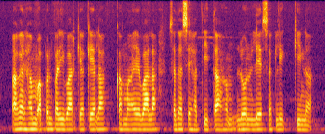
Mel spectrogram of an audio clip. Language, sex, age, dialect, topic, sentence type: Magahi, male, 18-24, Western, banking, question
